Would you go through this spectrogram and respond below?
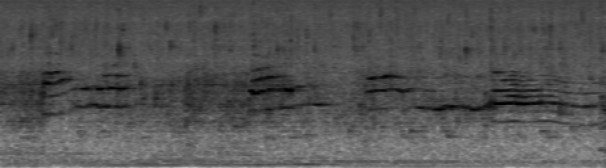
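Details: Dramatic domestic cats whose noises make Sophie, a Newfoundland dog, tilt her head: a series of quiet, drawn-out, wavering meows, each lasting about a second, with some rising and falling in pitch.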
